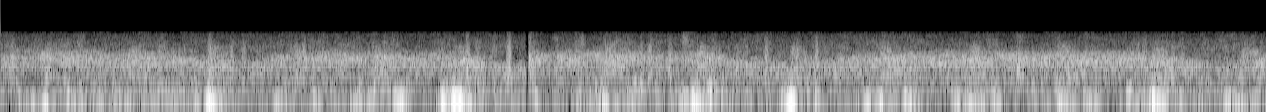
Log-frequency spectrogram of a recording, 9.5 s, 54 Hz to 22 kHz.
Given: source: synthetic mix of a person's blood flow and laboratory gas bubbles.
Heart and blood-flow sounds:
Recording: Doppler ultrasound of blood flow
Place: subclavian vein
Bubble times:
7.61-7.67 s: bubbles
From the record:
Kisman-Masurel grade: 112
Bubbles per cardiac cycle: 1 to 2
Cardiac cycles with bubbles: 1 to 10%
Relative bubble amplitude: moderate (0.250 to 0.450)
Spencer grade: 1 (occasional bubble signal discernible with the cardiac motion signal, with majority of cardiac periods free of bubbles)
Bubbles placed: anywhere in the cardiac cycle

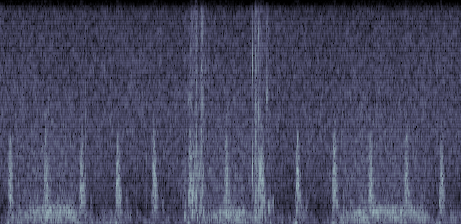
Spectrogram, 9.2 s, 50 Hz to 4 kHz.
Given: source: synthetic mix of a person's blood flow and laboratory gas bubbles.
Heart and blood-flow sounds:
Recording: Doppler ultrasound of blood flow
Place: subclavian vein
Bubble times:
3.63-4.14 s: bubbles
5.02-5.50 s: bubbles
From the record:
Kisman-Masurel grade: 222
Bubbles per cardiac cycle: several, 3 to 8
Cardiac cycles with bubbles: 10 to 50%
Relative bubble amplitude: moderate (0.250 to 0.450)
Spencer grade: 2 (many but less than half of the cardiac periods contain bubble signals, singularly or in groups)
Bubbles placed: anywhere in the cardiac cycle

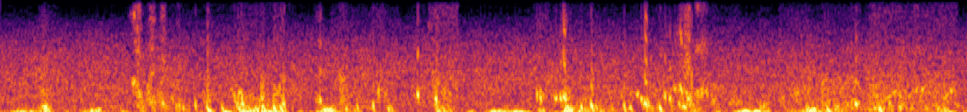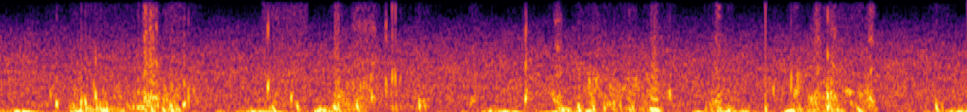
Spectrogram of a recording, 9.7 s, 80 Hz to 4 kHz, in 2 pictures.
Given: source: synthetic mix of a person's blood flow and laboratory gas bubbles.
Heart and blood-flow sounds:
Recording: Doppler ultrasound of blood flow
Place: precordium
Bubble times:
0.18-0.28 s: bubbles
0.64-1.46 s: bubbles
1.56-2.00 s: bubbles
2.06-2.29 s: bubbles
2.65-3.71 s: bubbles
3.78-4.82 s: bubbles
5.06-5.86 s: bubbles
6.14-6.38 s: bubbles
6.44-7.02 s: bubbles
7.18-7.23 s: bubbles
7.44-7.51 s: bubbles
7.58-7.68 s: bubbles
7.71-8.22 s: bubbles
8.34-8.51 s: bubbles
8.66-9.23 s: bubbles
9.48-9.58 s: bubbles
From the record:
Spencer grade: 3 (all of the cardiac periods contain showers or single bubble signals, but not dominating or overriding the cardiac motion signals)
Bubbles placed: anywhere in the cardiac cycle

